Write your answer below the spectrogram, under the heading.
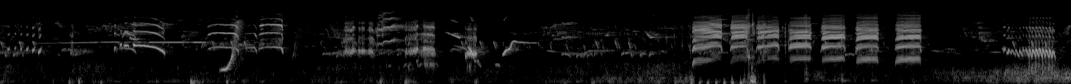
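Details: A chaotic lorikeet feeding frenzy at a feeder in Australia, feeder camera: mixed whistles and chatter give way to a fast series of loud grating screeches, about seven in a row.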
